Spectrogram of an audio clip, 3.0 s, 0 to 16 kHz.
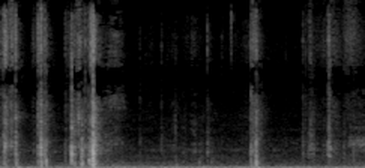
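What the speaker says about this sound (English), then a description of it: "Let me get 3 cards, please." Tarot cards from a circus-themed deck being drawn and shuffled, a few crisp papery flicks and snaps clustered early, then one more card pulled a moment later, close and fairly quiet with no talking.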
